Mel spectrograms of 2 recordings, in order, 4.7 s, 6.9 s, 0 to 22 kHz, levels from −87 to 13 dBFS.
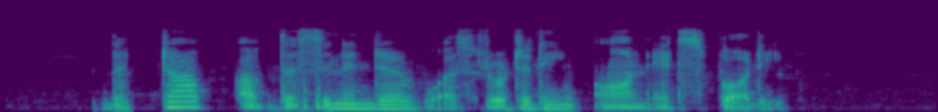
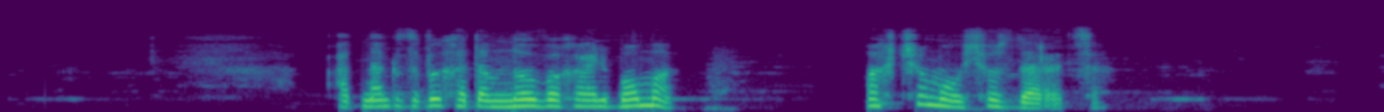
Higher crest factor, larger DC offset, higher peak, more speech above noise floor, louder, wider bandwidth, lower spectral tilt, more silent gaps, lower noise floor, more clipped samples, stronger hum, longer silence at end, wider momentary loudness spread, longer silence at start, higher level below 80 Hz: about the same, 20 dB vs 18 dB; neither; second, -8 dBFS vs -2 dBFS; about the same, 51 dB vs 54 dB; second, -26 LUFS vs -16 LUFS; about the same, 7.6 kHz vs 7.4 kHz; about the same, -7 dB/octave vs -6.5 dB/octave; second, none vs 4.07-4.32 s; first, -76 dBFS vs -69 dBFS; neither; neither; second, 0.75 s vs 1.4 s; about the same, 11 LU vs 13 LU; second, 0.5 s vs 1.7 s; about the same, -64 dBFS vs -60 dBFS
